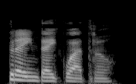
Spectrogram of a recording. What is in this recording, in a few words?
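"treinta y cuatro", Spanish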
